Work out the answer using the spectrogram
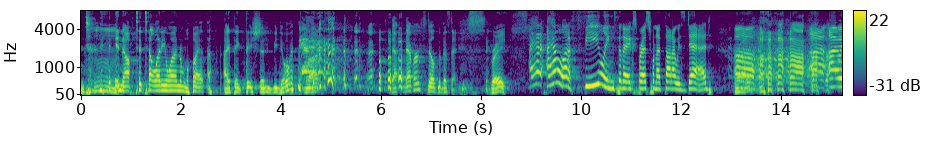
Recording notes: Recorded at RI Comic-Con 2021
